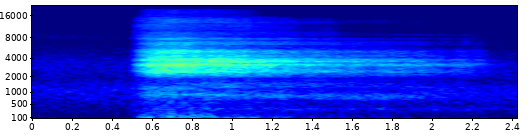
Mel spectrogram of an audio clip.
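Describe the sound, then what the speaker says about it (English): A single deep breath during a yoga practice, drawn in and then let out slowly through the nose, close and clear against a quiet room, with no talking. "Breathing nice and deep here."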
